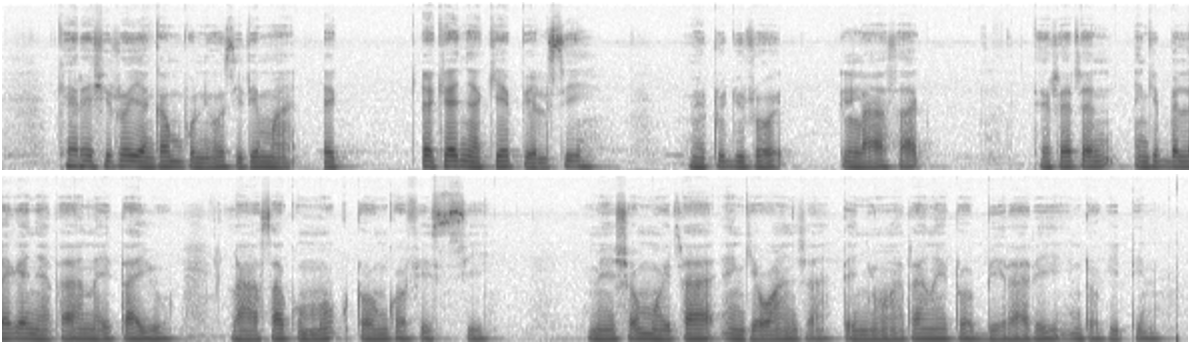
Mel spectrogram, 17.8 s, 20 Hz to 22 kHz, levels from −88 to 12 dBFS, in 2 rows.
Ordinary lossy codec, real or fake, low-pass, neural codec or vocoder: none; real; none; none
